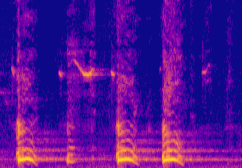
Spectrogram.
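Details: In Michigan, a tail-wagging beagle gives sharp, ringing barks in quick succession, each with a slight howling bend, at some critter he senses in a rock pile.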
